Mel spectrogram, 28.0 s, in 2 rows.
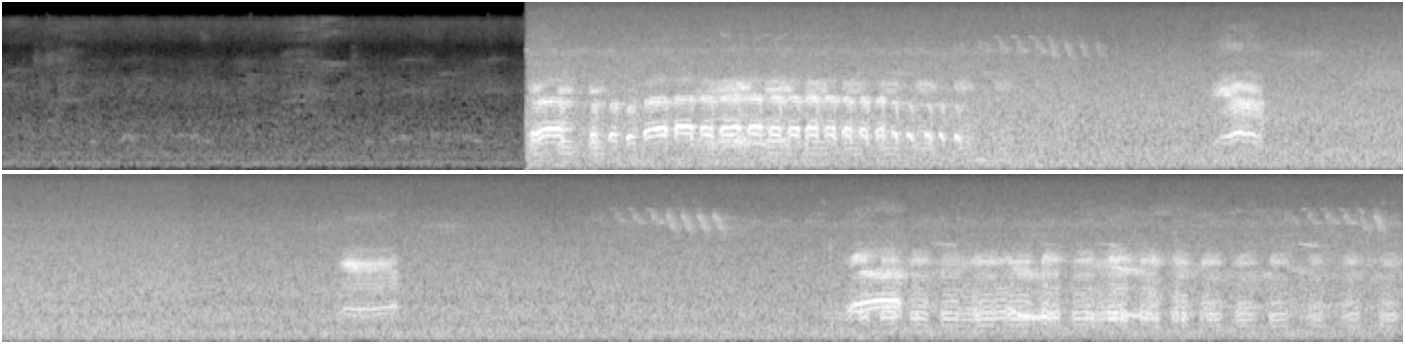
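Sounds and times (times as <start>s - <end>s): steady hiss: 5.2s - 28.0s
bird squawks: 17.4s - 18.0s, 22.3s - 28.0s.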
